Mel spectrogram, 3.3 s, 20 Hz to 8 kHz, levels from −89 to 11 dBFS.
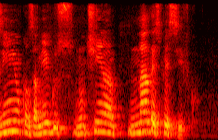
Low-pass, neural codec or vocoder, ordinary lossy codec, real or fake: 7.2 kHz; none; AAC, 32 kbps; real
